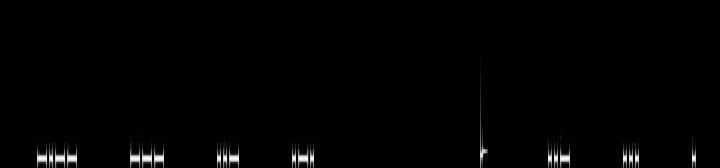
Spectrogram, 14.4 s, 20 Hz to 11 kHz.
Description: Morse code, heard as a keyed tone, about 20 wpm, spaced as for 7 wpm, 690 Hz. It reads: YOUR USE
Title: 6x Character Spacing - Top 100 Words - 20wpm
